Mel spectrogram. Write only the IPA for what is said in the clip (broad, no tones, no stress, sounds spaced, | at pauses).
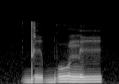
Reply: d i b u n i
